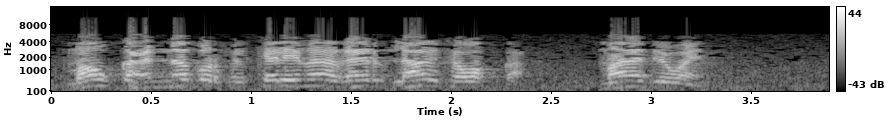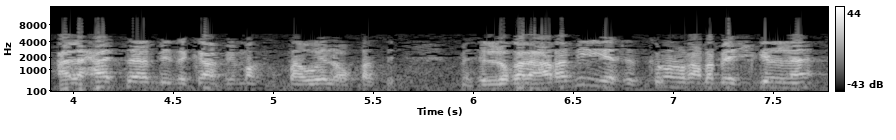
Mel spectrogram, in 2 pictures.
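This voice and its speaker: A man's voice: high-pitched, sharp tone, rough recording. A man giving a linguistics lesson, explaining patiently and telling listeners to watch and notice. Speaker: linguistics lecturer. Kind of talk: classroom lecture.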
